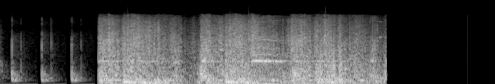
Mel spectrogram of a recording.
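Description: A crowbar smashes a wooden crate.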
